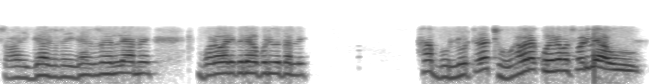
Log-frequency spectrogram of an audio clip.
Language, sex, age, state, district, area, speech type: Odia, male, 60+, Odisha, Jharsuguda, rural, conversation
